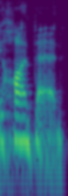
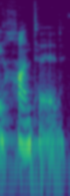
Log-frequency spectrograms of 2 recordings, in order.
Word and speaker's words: haunted: I would not say haunted. I would say haunted. So it's even unnatural to put a flap T here.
